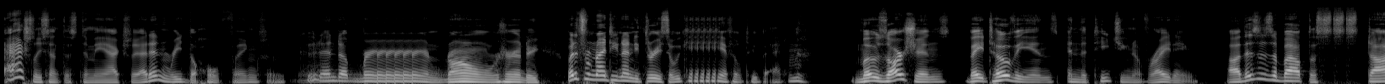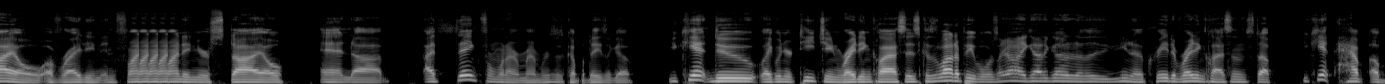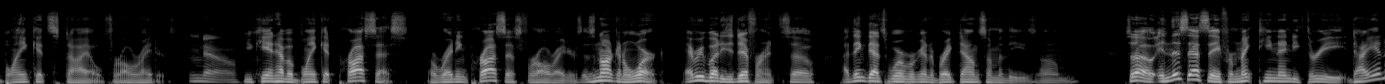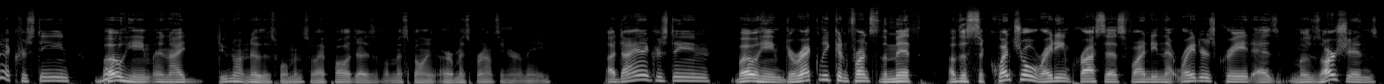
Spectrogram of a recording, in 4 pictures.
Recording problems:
audio stuttering; 4 times, first at 3.5 s

